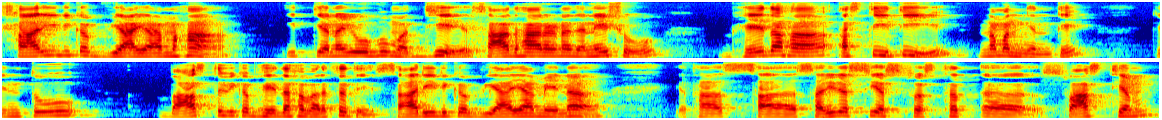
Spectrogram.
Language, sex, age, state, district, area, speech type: Sanskrit, male, 18-30, Odisha, Puri, rural, spontaneous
